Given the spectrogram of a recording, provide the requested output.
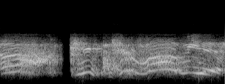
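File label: Polish damaged pilot mood high; speech; War Thunder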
